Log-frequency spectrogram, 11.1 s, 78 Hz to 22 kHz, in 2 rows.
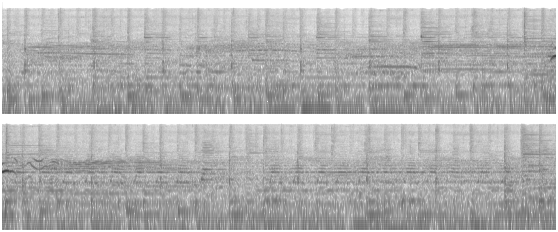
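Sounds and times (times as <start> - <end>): music with steady beat: 0.0 - 11.0
sheep bleat: 0.0 - 11.0.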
